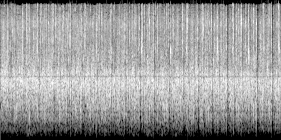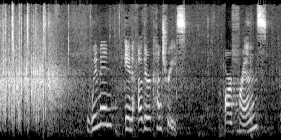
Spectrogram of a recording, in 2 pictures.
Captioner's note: some Applause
